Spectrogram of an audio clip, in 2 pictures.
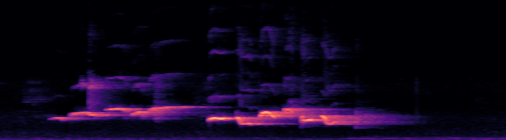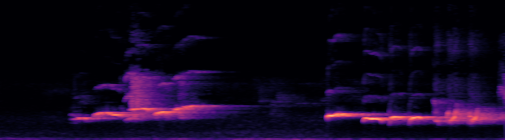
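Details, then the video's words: Orange-headed thrush song played to stimulate pet birds to sing: three rich whistled phrases of warbling, slurred notes, each about one to two seconds long, separated by short pauses. "Langsung nyaut gacor anis kembang anda"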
